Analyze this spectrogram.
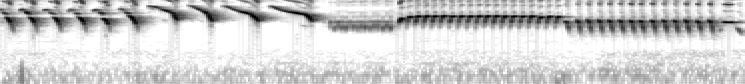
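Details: Caged canary singing in full voice, trained to include the prinia's clicking call: a row of quick descending sweeps, then a buzzy steady trill and a fast pulsed roll.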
